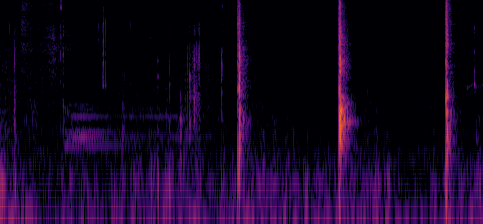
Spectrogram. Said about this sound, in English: Slow clap.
